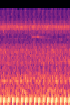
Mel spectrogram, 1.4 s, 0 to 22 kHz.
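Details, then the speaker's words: 2018 Yamaha Mio S fuel-injected scooter that had been dying suddenly with the speedometer display going dead, now started: even low putter about ten beats a second, no knocks or misses; normal idle. "Baik, sekarang mari kita uji pada sepeda motor. Mesin menyala. Nah, ini sudah dimulai, teman-teman."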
